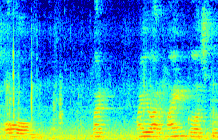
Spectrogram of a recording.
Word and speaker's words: Om: Therefore, please, but don't say Aum. Don't separate the syllables. It goes as Om.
